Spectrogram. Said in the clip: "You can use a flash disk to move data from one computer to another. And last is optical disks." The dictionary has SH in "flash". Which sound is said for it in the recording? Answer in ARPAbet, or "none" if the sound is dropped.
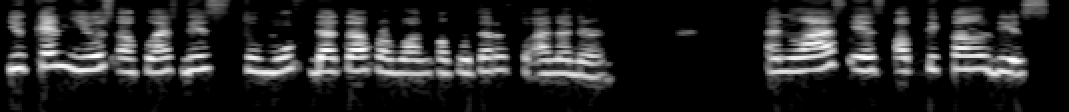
S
